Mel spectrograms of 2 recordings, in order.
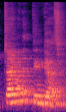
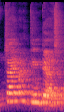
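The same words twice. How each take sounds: The two takes are said the same way.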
